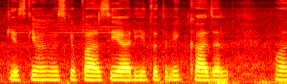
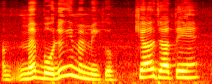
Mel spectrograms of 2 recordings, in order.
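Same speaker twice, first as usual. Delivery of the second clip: raised, higher tattletale voice; bratty girl threatening; 4 semitones higher, 6 dB louder than usual. Acted. Girl threatening to tell her friend's mother, raised and taunting. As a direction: taunt that you'll tell mum. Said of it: "तो तभी रेशमा बोलती कि".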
